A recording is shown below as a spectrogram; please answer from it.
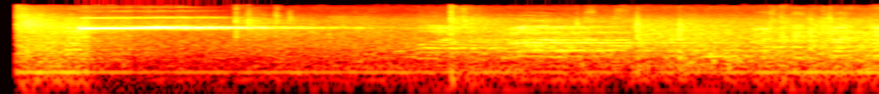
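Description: Referee's whistle: one long, high blast near the start, signalling the set kick. About two seconds in comes a sharp knock of the ball being struck, followed by players calling out, with a steady low hum underneath.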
